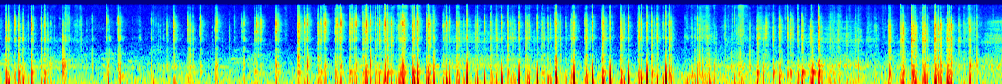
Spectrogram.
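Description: A small, dark green, hollow plastic bottle with a white cap is held in the hands and tapped and scratched with the fingertips and nails. Rapid, uneven, dry clicks and taps come with a low hollow thump and bright scratching between them, and the activity grows busier and louder toward the middle.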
